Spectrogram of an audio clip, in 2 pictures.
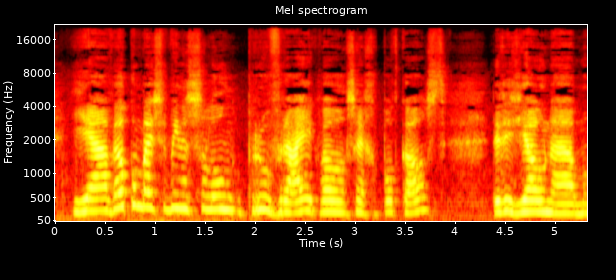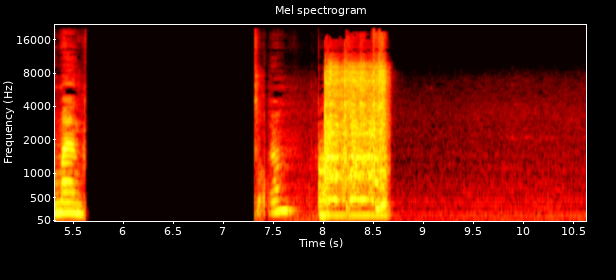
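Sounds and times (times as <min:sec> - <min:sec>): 
speech: 0:00.2 - 0:05.6, 0:07.3 - 0:08.3
alarm clock going off with a harsh steady buzzing tone: 0:08.0 - 0:08.7.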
